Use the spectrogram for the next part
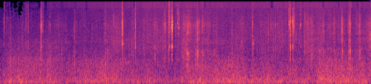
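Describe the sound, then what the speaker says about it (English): Strong outdoor wind roaring and buffeting against a microphone, a loud steady rumble with gusting surges and occasional crackles, no talking. "God, the wind has really picked up."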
